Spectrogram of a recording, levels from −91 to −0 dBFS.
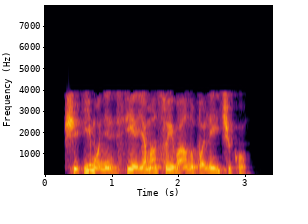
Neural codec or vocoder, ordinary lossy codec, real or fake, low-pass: none; AAC, 16 kbps; real; 7.2 kHz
